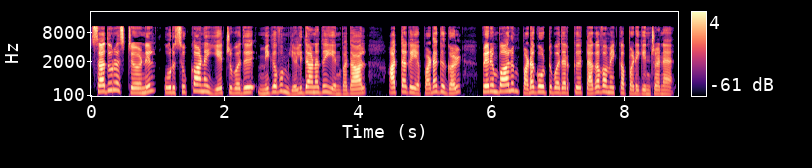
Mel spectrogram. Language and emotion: Tamil, neutral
